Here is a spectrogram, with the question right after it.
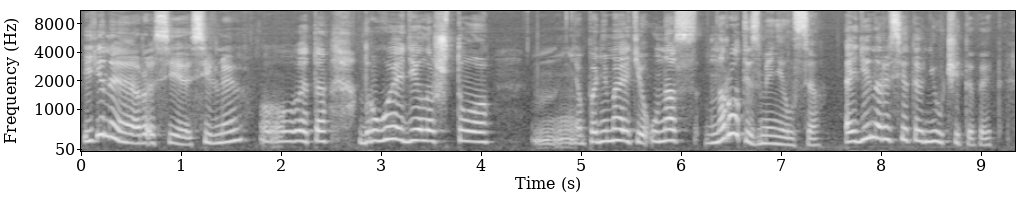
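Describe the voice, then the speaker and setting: Her voice is fairly high-pitched with a dark, mellow tone. The woman keeps a very even loudness at a moderate pace. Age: 70s. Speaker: public activist. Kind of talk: interview. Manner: halting, with fillers.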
